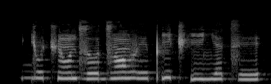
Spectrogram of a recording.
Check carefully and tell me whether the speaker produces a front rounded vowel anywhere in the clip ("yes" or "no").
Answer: no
